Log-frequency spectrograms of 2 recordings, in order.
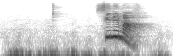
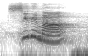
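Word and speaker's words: cinéma: Then another example is cinema. In English is cinema, but in French, cinema, but have to accent with the E. Cinema. Cinema. Have to put the accent with the E.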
